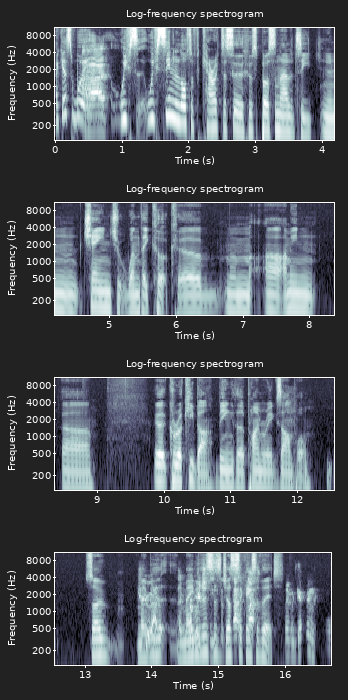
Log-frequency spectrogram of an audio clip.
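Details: Adult man who stammers, recording while standing to reduce stomach muscle tension; stuttering.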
